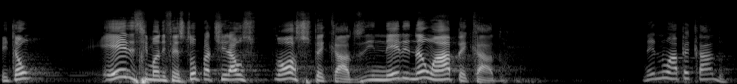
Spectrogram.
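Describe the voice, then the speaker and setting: A man with a Brazilian Portuguese accent preaching a sermon as a pastor, emphatic and playful, breaking into loud outbursts and mock voices. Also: high-pitched, very animated, moderate pace, long pauses. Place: church hall. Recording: long hall reverb with faint music.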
